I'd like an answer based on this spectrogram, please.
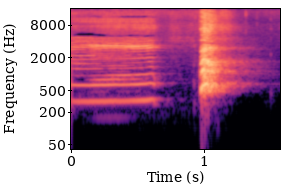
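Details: Seven-month-old pet bulldog indoors talking back when told to go to bed: a short sharp bark, after a person's drawn-out word.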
